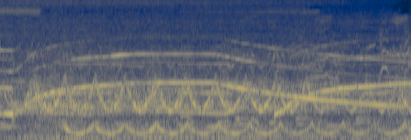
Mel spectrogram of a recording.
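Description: Several police car sirens sounding at once. A fast yelp warbles up and down about three times a second, over a slower wail that rises, holds, falls about two seconds in, and starts rising again near the end.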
